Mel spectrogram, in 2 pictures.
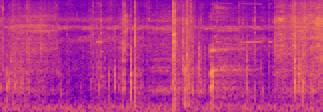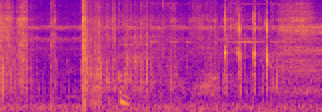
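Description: A cleaver cutting up a whole roast chicken: crisp skin crackling and sharp cracks of joints and bones breaking, the two loudest snaps about two and four seconds in, then a quick run of smaller cracks near the end.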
